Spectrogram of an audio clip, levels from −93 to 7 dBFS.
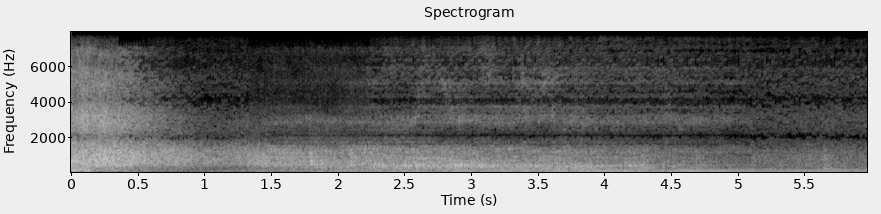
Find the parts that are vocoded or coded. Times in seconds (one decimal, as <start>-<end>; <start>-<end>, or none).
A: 1.5-5.1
